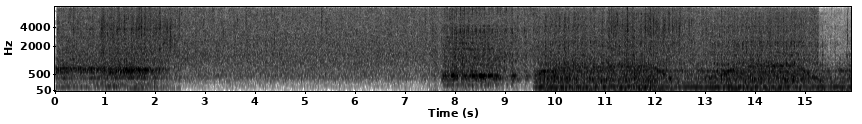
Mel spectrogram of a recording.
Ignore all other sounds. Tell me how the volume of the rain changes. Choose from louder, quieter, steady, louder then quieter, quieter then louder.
steady.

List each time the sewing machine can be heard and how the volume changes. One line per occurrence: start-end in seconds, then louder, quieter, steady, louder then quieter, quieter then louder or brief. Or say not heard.
0.0-2.4 brief
7.5-15.8 steady.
